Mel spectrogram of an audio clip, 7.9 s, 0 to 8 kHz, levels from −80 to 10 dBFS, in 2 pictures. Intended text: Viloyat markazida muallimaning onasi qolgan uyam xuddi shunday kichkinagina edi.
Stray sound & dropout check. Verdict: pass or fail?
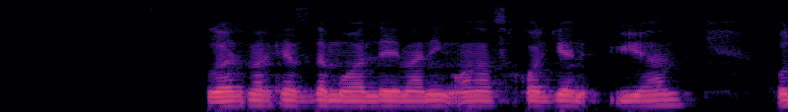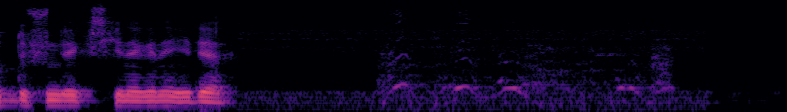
fail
